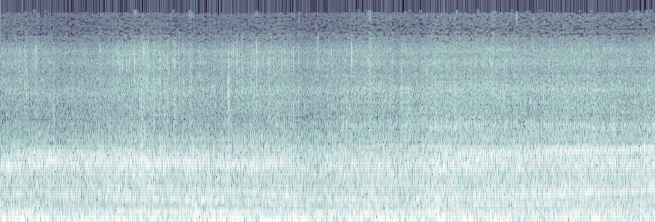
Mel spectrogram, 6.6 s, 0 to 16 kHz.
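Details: 2001 Ford Ranger 4x4 driving after rebuilding the front driveshaft CV ball joint: only a smooth, even road and drivetrain hum, with the earlier rattling and clicking gone; the driveshaft sounds normal.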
